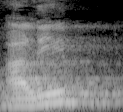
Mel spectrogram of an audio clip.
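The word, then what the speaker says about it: ألف: pertama membaca huruf alif cara membacanya huruf alif adalah pendek dan tidak dipanjangkan Hal ini dikarenakan Alif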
